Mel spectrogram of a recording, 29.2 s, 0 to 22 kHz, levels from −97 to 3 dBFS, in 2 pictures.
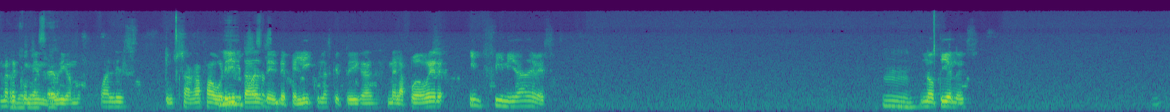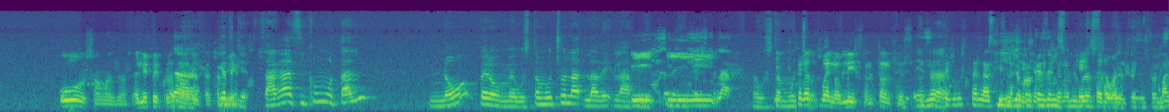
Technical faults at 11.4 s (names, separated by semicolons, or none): none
